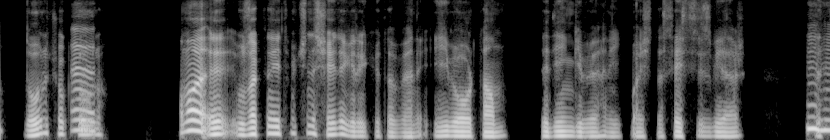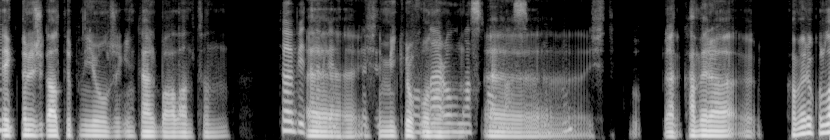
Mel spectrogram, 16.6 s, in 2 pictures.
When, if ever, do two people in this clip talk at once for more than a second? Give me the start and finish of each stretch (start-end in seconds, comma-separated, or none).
11.4-13.7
